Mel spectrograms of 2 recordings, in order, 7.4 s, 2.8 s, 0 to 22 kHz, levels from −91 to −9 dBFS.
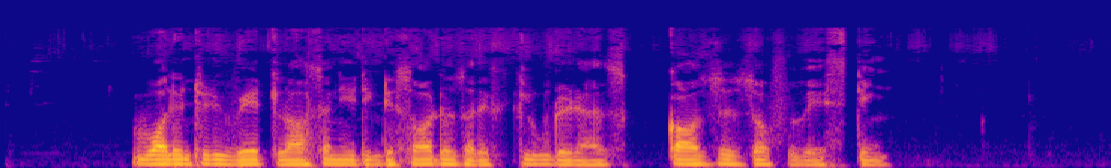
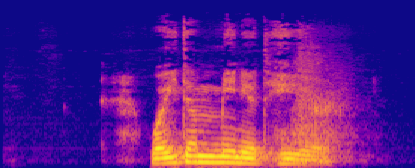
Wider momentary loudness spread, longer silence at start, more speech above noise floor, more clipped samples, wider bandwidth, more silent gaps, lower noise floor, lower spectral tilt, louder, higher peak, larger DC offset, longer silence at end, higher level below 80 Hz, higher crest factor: about the same, 11 LU vs 9 LU; about the same, 0.9 s vs 0.8 s; second, 47 dB vs 54 dB; neither; second, 11.5 kHz vs 13.5 kHz; neither; about the same, -71 dBFS vs -68 dBFS; about the same, -8.5 dB/octave vs -7.5 dB/octave; second, -26 LUFS vs -15 LUFS; about the same, -4 dBFS vs -2 dBFS; neither; first, 1.5 s vs 0.5 s; first, -40 dBFS vs -54 dBFS; first, 22 dB vs 16 dB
